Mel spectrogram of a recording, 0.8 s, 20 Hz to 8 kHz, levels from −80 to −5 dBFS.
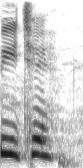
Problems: constant background noise, continuous background conversations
